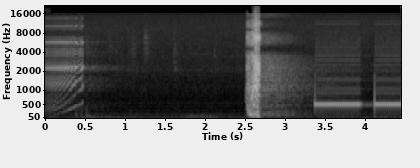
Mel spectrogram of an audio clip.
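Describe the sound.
Electronic telephone tones signalling an incoming caller: a sharp burst, then a steady mid-pitched tone that breaks off briefly and resumes, with no talking.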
